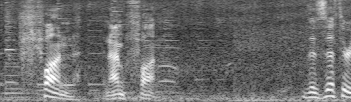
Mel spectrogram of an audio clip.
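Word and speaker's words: von: I'm fun in German v n is pronounced fun and I'm fun the zither is indigenous to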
